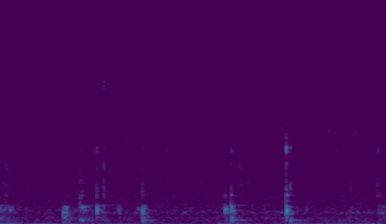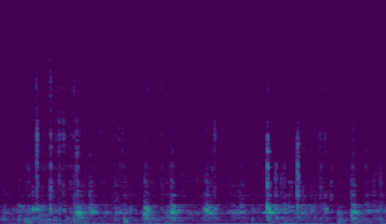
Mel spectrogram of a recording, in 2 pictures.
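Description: Water splashing and knocking against the hull of a small sailboat: a few separate knocks at first, then busier and louder from about halfway through.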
